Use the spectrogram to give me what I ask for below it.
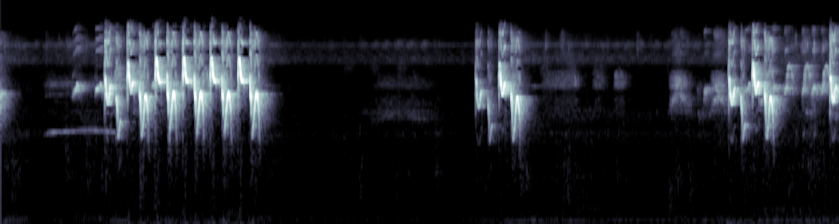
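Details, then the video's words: Bar-winged prinia, used as a lure call to make other prinias sing, gives fast, high, repeated buzzy chips in bursts of several notes with pauses between phrases. "PANCINGAN CIBLEK agar gacor dan nembak."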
